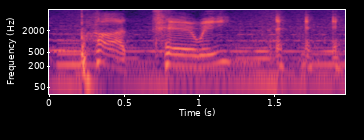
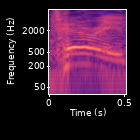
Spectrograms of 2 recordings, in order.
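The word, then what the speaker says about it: Pterri: Hiya, Pod Terry. That's pronounced Terry. The P is silent.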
